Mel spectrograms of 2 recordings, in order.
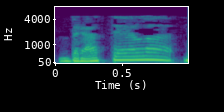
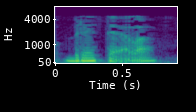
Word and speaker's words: bretela: Međutim, naramenica kao deo grudnjaka, potkošulje, kombinezona, letnje majice ili haljine, remen ili kaiš za nošenje tereta nije bratela, nego bretela. Potiče od francuske reči bretel, koja u izgovoru ima nemo e, a ono se u naš jezik prenosi kao e.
